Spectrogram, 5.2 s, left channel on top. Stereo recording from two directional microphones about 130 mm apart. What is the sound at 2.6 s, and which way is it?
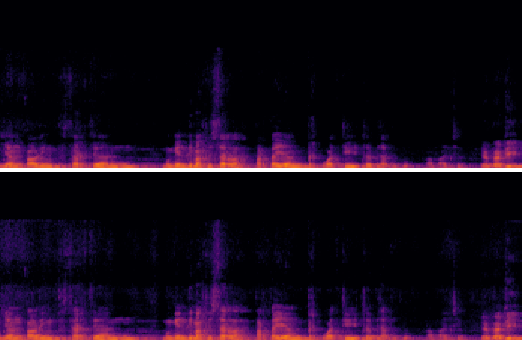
Speech, 20° left (ahead or behind).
